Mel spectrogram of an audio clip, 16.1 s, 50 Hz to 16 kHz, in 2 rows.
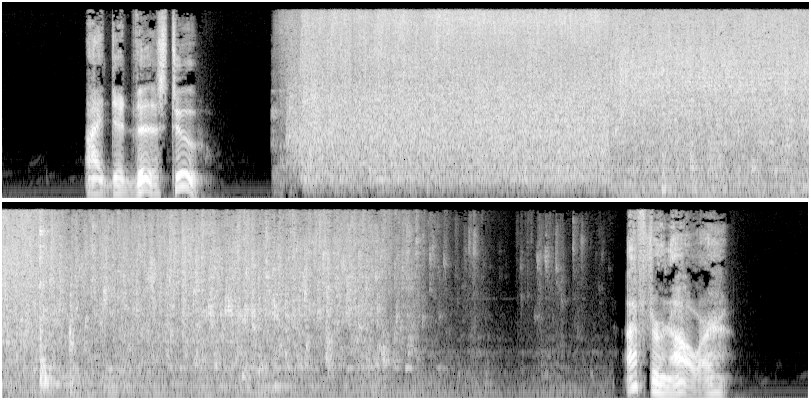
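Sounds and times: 
speech: 0.8 - 2.1, 14.3 - 15.4
shower water running: 2.7 - 14.2.

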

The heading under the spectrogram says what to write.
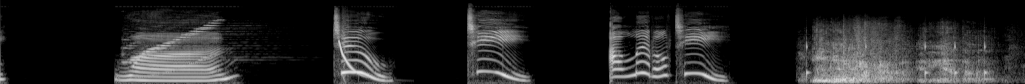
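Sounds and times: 
speech: 1.2 - 2.4, 3.4 - 4.0, 4.7 - 5.4, 6.1 - 7.4, 8.0 - 8.8
tiger roaring: 8.0 - 10.2.

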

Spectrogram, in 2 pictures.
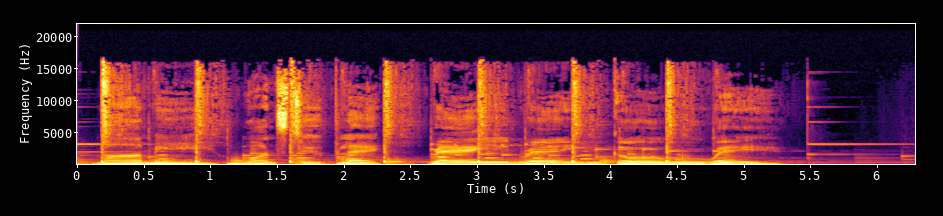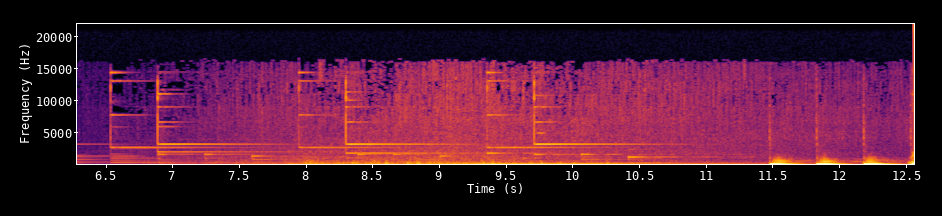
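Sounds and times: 
speech: 0.2 - 4.2
faint chime-like tones: 5.5 - 11.0
steady rain pattering on a surface: 7.2 - 12.5.

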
